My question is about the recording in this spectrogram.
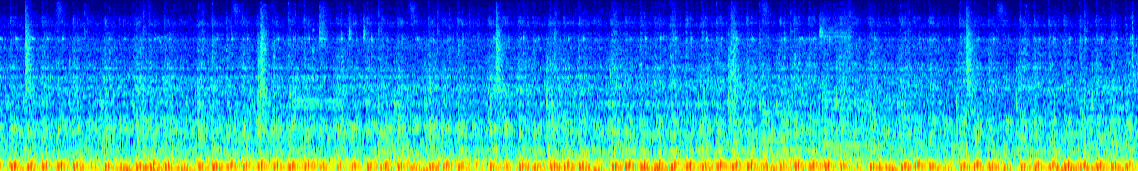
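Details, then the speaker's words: Yamaha Vega R motorcycle engine idling in neutral with a smooth, steady, low, even putter and no grinding. A friction noise appears only in gear, caused by a worn one-way clutch bushing that is fixed by replacing the one-way set. "Oke Bro ini mesin sudah menyala pada saat mesin menyala kondisi masih Netral suaranya halus normal"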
